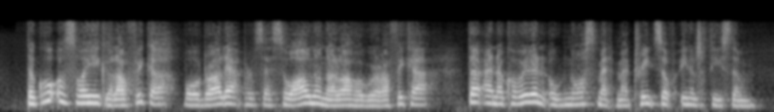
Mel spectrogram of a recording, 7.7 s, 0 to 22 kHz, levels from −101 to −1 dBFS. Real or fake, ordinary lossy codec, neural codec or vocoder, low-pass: fake; none; codec, 16 kHz in and 24 kHz out, 0.4 kbps, LongCat-Audio-Codec, fine tuned four codebook decoder; 10.8 kHz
